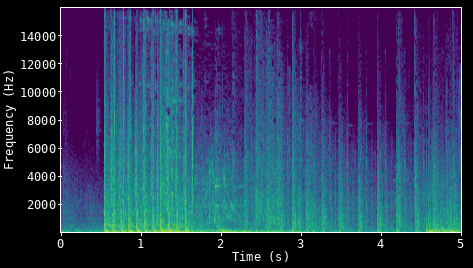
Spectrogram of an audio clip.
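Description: Loud, rapid automatic gunfire from the video game Modern Warfare 2 in Search and Destroy mode, with dense bursts of shots running almost continuously and no talking.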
